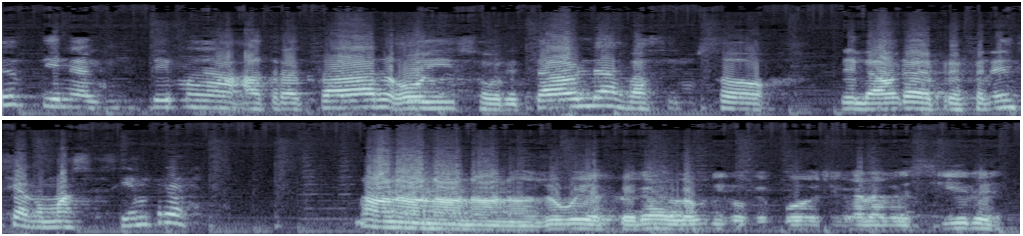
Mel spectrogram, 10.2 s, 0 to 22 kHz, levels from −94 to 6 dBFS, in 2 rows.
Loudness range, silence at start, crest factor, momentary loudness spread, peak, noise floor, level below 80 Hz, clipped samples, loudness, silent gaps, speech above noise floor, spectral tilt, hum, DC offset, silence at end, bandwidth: 3 LU; 0 s; 12 dB; 10 LU; -4 dBFS; -43 dBFS; -48 dBFS; under 0.1%; -17 LUFS; none; 27 dB; -5 dB/octave; none; under 0.1%; 0.1 s; over 20 kHz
